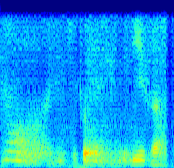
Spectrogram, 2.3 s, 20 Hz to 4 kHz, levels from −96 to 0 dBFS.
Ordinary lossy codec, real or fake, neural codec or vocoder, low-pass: none; fake; codec, 24 kHz, 0.9 kbps, WavTokenizer, large speech release; 3.6 kHz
